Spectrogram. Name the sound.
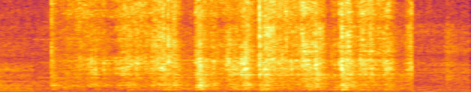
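mixing strawberry-flavoured cherry powder into liquid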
